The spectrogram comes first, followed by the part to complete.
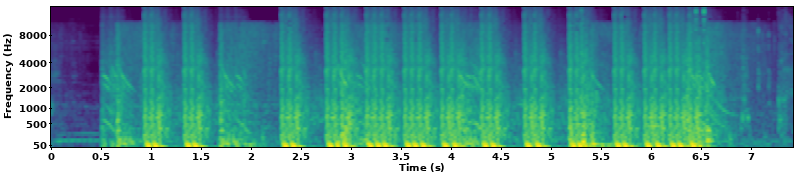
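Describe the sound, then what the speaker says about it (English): Enemy gunfire in S.T.A.L.K.E.R.: Shadow of Chernobyl comes as loud, dense volleys of rapid shots. Bursts overlap and repeat almost without pause through the whole stretch. "Stop shooting at me, dude."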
